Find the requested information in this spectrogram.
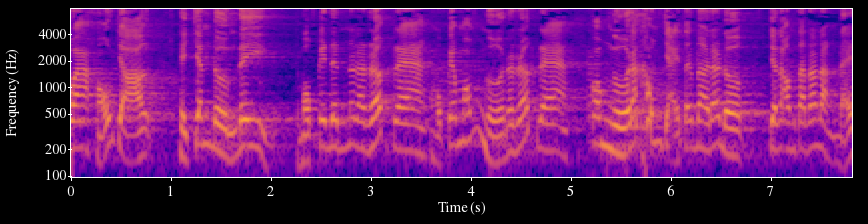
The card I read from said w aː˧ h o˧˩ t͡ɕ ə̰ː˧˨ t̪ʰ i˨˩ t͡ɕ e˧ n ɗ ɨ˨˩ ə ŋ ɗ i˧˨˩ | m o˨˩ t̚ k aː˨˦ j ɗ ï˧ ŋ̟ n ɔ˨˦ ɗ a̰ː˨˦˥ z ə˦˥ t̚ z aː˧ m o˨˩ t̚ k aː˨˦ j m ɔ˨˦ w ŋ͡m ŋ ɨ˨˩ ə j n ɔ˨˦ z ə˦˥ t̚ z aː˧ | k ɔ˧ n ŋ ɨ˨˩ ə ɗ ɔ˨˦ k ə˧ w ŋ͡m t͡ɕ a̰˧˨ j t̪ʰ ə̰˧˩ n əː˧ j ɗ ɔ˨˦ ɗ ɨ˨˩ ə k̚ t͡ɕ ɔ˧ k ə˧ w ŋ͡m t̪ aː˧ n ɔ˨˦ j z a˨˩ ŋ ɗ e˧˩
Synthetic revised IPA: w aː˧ h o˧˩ t͡ɕ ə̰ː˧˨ t̪ʰ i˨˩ t͡ɕ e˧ n ɗ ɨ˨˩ ə ŋ ɗ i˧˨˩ | m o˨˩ t̚ k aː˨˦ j ɗ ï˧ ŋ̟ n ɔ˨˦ ɗ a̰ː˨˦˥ z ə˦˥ t̚ z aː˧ m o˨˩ t̚ k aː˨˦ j m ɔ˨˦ w ŋ͡m ŋ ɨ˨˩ ə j n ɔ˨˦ z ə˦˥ t̚ z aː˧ | k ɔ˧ n ŋ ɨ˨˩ ə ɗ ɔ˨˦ x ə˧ w ŋ͡m t͡ɕ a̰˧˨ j t̪ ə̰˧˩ n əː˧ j ɗ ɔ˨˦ ɗ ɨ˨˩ ə k̚ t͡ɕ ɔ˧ ʔ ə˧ w ŋ͡m t̪ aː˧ n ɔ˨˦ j z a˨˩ ŋ ɗ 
